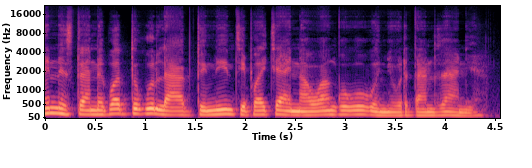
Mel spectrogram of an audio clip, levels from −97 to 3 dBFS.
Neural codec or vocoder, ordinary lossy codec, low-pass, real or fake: codec, 44.1 kHz, 3.4 kbps, Pupu-Codec; none; none; fake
